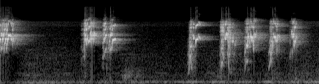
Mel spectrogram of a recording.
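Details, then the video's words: Javan mynas in a lively group, recorded as a master for training birds: sharp squeaky whistles in short clusters, a pause, then a quick string of five or six bright chirps. "Jalak ombyokan gacor, cocok buat masteran"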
